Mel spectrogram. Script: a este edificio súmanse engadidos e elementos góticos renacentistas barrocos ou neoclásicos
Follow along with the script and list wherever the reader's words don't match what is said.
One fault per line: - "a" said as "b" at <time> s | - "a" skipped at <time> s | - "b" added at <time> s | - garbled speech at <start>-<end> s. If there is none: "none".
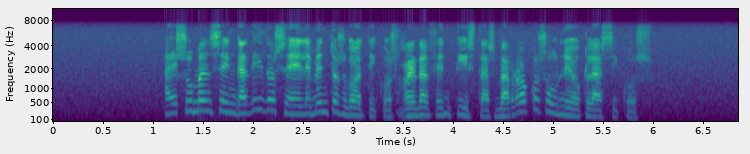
- "este edificio" skipped at 1.1 s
